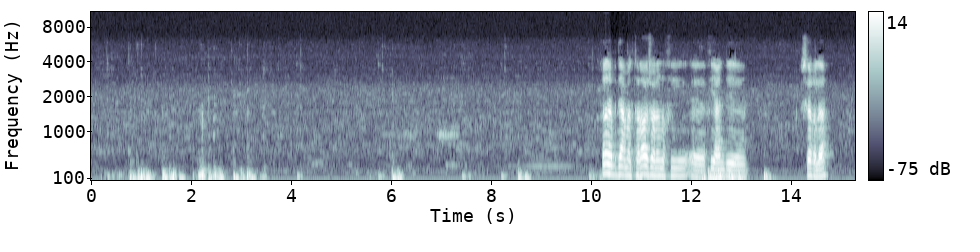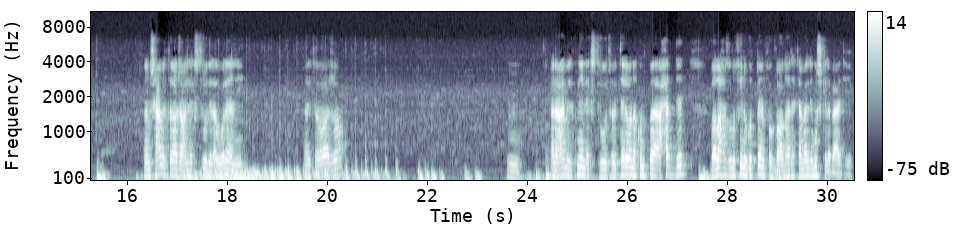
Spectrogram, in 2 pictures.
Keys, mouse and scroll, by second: 1.2 ctrl+z, 1.8 ctrl+z, 3.3 ctrl+z, 4.4 click, 6.0 click, 6.3 g, 8.5 click, 8.8 g, 12.5 ctrl+z, 12.7 ctrl+z, 13.1 ctrl+z, 14.7 click, 15.7 g, 17.3 ctrl+z, 17.5 ctrl+z, 17.7 ctrl+z, 17.9-19.3 ctrl+z, 19.5 ctrl+z, 19.7 ctrl+z, 19.8 ctrl+z, 20.1 ctrl+z, 20.2 ctrl+z, 20.4 ctrl+z, 20.6 ctrl+z, 20.8 ctrl+z, 21.0 ctrl+z, 21.2 ctrl+z, 21.4 ctrl+z, 21.6 ctrl+z, 22.1 ctrl+z, 22.3 ctrl+z, 23.0 ctrl+z, 25.9 click, 26.6 click, 27.7 g, 29.2 ctrl+z.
